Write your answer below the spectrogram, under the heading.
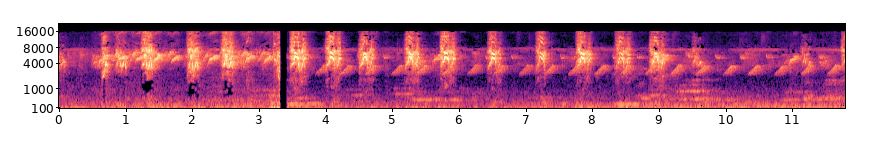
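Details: Sparrow chicks in a nest at a home garden being fed by their mother: rapid, high, repeated chirps about twice a second, with a sharp click partway through.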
